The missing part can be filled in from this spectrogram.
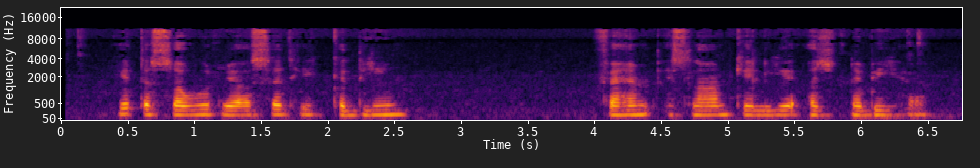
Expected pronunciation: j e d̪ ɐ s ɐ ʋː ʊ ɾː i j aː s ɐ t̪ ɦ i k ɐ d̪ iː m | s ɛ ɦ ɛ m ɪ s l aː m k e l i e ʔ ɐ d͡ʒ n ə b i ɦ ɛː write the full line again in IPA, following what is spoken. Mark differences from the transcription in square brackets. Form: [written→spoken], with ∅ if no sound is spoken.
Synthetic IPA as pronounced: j e [d̪→t̪] ɐ s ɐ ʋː ʊ ɾː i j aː s [ɐ→ə] t̪ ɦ i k ɐ d̪ iː m | [s→f] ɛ ɦ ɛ m ɪ s l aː m k e l i e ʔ ɐ d͡ʒ n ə b i ɦ ɛː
